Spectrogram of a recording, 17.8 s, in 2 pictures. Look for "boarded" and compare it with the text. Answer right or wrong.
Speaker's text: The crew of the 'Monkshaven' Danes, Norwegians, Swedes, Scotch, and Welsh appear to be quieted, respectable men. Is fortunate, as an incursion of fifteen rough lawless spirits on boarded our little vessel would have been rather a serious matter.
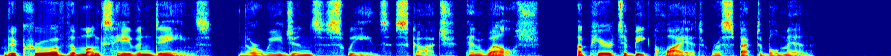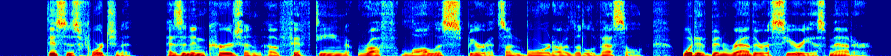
wrong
